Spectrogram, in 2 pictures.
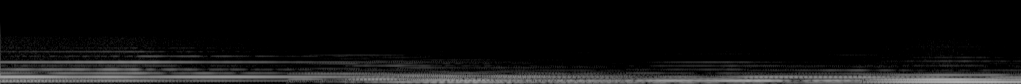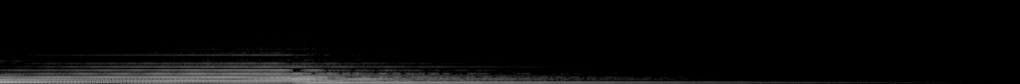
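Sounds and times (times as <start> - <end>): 
organ: 0.0 - 15.7.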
